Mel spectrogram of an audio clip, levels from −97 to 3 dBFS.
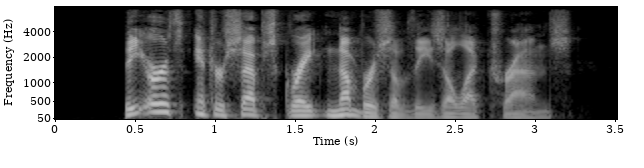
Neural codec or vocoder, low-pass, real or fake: none; 7.2 kHz; real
